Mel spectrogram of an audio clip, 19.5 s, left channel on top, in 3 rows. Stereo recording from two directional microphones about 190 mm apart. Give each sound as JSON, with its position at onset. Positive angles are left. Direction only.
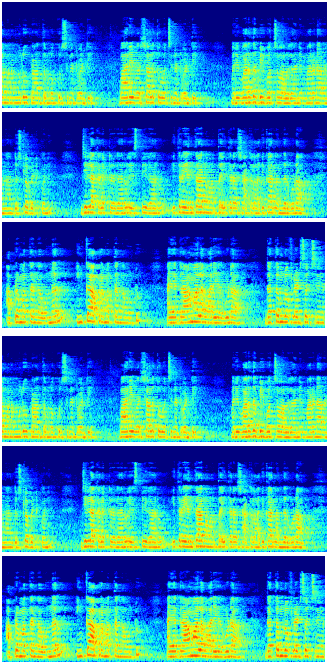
{"t": 0.3, "sound": "a woman's voice", "side_deg": -5}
